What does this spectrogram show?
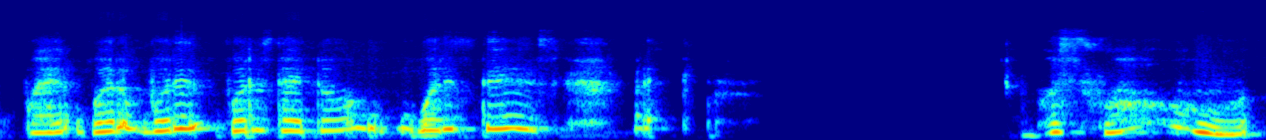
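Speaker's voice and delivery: high, loud frightened questions; freaking out at the strange noise; panicked. Retold or imitated. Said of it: "I'm freaking out".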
